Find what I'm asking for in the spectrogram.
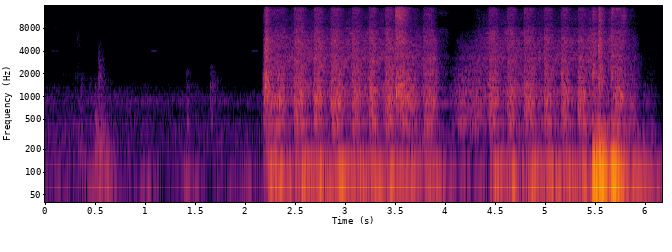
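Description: A K-swapped Honda Civic EJ9 engine catches and settles into a loud, steady idle, rough and pulsing, with a brief louder rev near the end.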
